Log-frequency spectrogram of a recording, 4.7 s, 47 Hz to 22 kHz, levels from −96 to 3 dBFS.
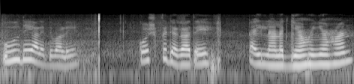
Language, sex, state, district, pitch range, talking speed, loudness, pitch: Punjabi, male, Punjab, Kapurthala, 190-250 Hz, 140 wpm, -18 LUFS, 205 Hz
